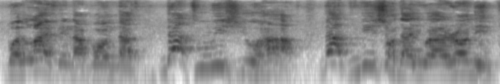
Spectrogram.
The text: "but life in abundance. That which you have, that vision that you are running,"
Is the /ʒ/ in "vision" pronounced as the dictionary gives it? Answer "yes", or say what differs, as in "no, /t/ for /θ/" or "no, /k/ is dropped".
no, /ʃ/ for /ʒ/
